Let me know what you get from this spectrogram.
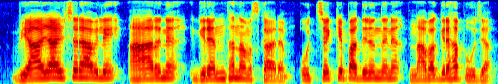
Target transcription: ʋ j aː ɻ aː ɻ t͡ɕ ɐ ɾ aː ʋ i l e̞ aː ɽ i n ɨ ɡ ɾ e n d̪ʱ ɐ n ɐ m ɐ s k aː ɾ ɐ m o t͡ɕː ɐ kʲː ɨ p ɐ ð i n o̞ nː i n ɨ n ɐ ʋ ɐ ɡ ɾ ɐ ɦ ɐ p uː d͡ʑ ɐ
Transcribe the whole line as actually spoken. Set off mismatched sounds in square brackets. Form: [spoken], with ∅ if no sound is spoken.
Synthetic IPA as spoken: ʋ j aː ɻ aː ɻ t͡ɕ ɐ ɾ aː ʋ i l e̞ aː [r] i n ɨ ɡ ɾ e n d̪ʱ ɐ n ɐ m ɐ s k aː ɾ ɐ m o t͡ɕː ɐ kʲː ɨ p ɐ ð i n o̞ nː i n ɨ n ɐ ʋ ɐ ɡ ɾ ɐ ɦ ɐ p uː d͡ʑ ɐ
